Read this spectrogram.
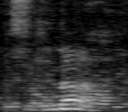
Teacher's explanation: mayroong pagtaas ng boses sa unang pantig at mababang tunog na ikalawang pantig.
